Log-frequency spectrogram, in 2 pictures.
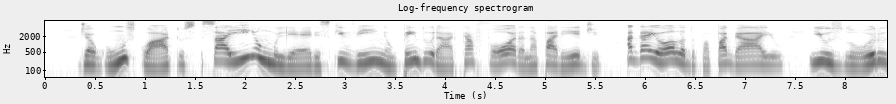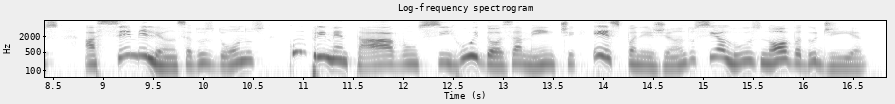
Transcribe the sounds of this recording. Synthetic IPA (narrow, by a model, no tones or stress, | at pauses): d͡ʒɪawɡũskwa̰ɾt̪ʊsːaiɐ̃w̃muʎɛɾɪskɪvĩɲɐ̃w̃pẽnd̪uɾaɾkafɔɾɐnɐpaɾed͡ʒɪ | ɐɡajɔlɐd̪ʊpapaɡajʊ | ɪʊzloɾʊs | ɐsemeʎɐ̃sɐd̪ʊzd̪õnʊs | kũpɾimẽnt̪avɐ̃w̃sɪɦujd̪ɔzɐmẽnt͡ʃɪespɐneʒɐ̃nd̪ʊsɪɐluznɔvɐd̪ʊd͡ʒiɐ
